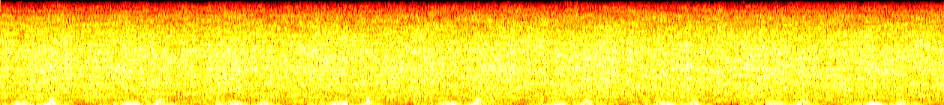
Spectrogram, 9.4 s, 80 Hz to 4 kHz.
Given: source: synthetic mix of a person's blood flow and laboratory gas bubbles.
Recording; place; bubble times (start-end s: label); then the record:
Doppler ultrasound of blood flow; precordium
no bubbles
From the record:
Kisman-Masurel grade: 000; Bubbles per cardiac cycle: 0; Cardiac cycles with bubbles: 0%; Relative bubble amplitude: no bubbles discernible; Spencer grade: 0 (complete lack of bubble signals)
